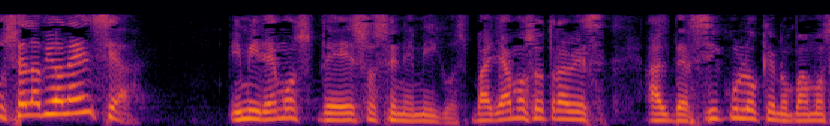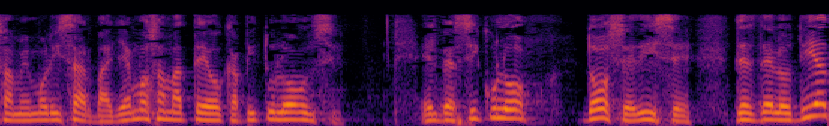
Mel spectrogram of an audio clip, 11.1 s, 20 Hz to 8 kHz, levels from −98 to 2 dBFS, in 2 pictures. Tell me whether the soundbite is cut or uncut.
cut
